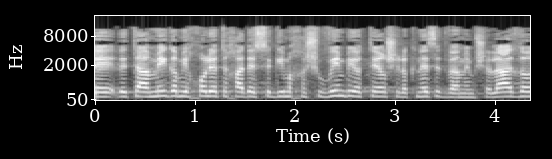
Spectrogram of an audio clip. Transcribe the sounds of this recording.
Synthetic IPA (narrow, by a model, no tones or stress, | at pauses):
eletaːmiɡamjaχo̞lijo̞teχadhaeseɡimaχaʃuvimbejo̞te̞ʁʃelhakne̞se̞tvehame̞mʃalaːzo̞t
